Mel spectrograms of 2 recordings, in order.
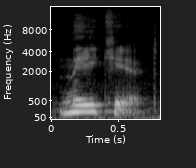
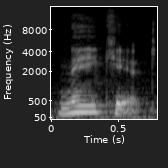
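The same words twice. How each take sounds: Both takes have the same delivery.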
